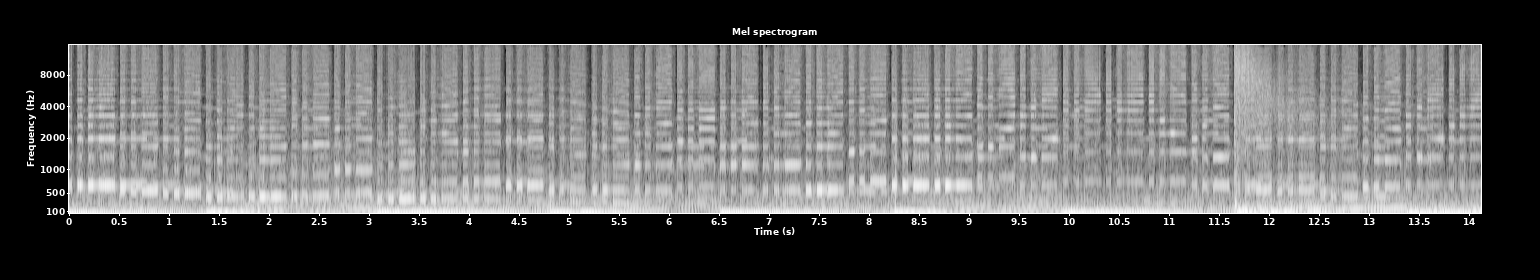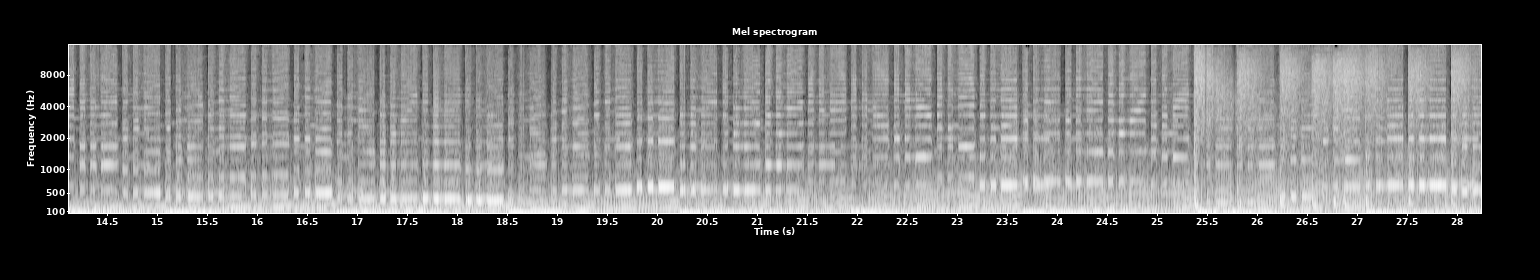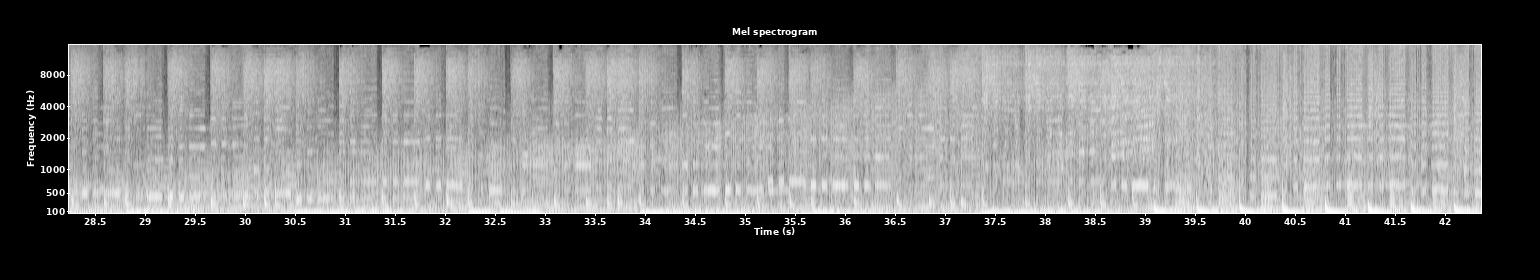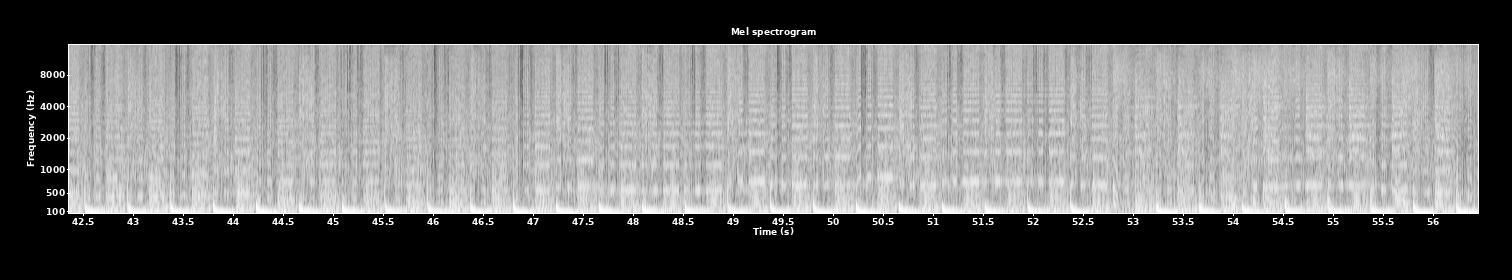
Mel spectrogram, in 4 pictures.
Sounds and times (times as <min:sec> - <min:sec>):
Music: 0:00.0 - 0:56.4.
